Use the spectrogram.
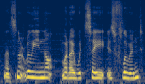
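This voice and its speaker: Woman, gravelly fry, blunt and literal, casual streamer chat. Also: medium pitch, flat delivery, unhurried, darkish tone, soft background music. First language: Luxembourgish. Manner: blunt, literal and chatty, with many restarts. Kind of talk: casual chat answering a livestream chat.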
